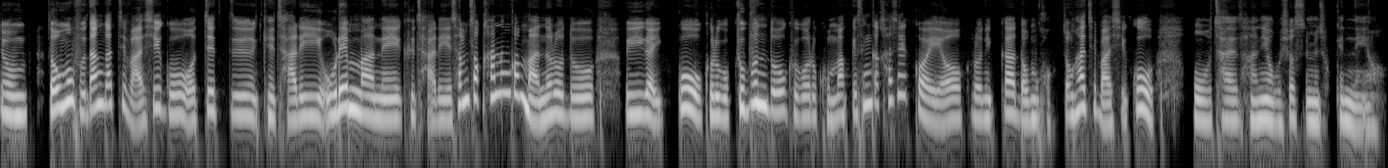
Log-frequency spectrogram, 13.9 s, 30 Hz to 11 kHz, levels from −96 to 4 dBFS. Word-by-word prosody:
좀 190 -2 +3 0.2
너무 260 +8 +7
부담 245 +2 +2
갖지 275 -1 -4
마시고 195 - -2
어쨌든 195 +2 -3
이렇게 180 +2 -4
자리 180 +3 -1
오랜만에 190 -5 +4
그 185 - -9
자리에 165 -1 -4
참석하는 355 - +1
것만으로도 185 - +2 0.3
의의가 200 -1 +1
있고 205 +7 +2
그리고 190 -2 0
그분도 245 - +4
그거를 185 -2 -5
고맙게 190 +4 -6
생각하실 295 - -3
거예요. 170 -4 -2
그러니까 180 +3 -3
너무 165 -1 -2
걱정하지 200 - -3
마시고 160 - -1 0.4
어 160 -2 -1
잘 165 0 -6
다녀오셨으면 160 -1 -1
좋겠네요. 130 -7 -4
190 Hz, 365 characters per minute, -24 LUFS, 165-235 Hz, 0.4 s, 너무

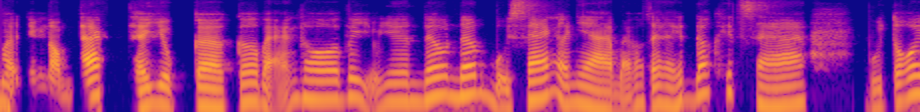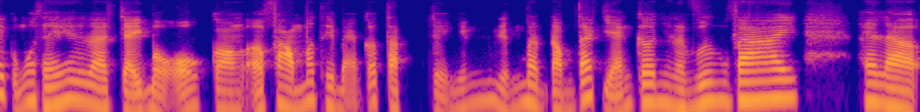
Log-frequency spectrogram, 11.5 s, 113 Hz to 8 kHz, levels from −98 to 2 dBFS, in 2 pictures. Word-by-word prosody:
bài, - - 0
những - - -11
động - - +2
tác - - +9 0.2
thể 130 - +5
dục 150 -1 0
c - - +1 0.2
cơ 170 +1 +1
bản 170 +3 -1
thôi. 185 -1 +2
Ví 200 -1 -1
dụ - - -8
như 170 +4 -3
nếu 195 +6 +1
nếu 215 +1 +4
buổi 165 - -5
sáng 190 - +2
ở - - +2
nhà 140 -6 +2
bạn - - -5
có 155 - -6
thể 145 - 0
là 145 - -2
hít 170 - -4
đất, 225 +4 0
hít 240 - -6
xà, 150 +1 0 0.4
buổi 130 - -7
tối 215 +7 +2
cũng - - -10
có 175 - -3
thể 145 +3 -1
là 145 -4 +2
chạy 115 -4 +1
bộ, 145 - -1
còn 125 -1 0
ở - - +2
phòng 130 - +4
á 175 - -2
thì 145 - -5
bạn 80 -10 -7
có - - -4
tập - - -1 0.2
những - - -9
những 160 +7 -11
những 140 -2 -9
bài 160 -2 0
động 120 0 0
tác 190 +3 +2
giãn 145 - -3
cơ 165 +2 0
như 165 -1 -4
là 135 -3 -3
vươn 170 +6 -3
vai, 185 +2 +4 0.4
hay 170 - -1
là 140 -5 +4
160 Hz, 295 wpm, -23 LUFS, 140-180 Hz, 0.4 s, tác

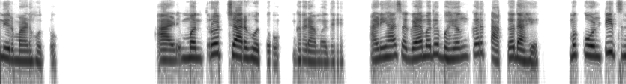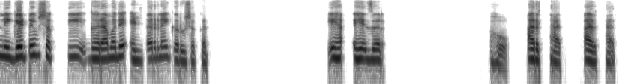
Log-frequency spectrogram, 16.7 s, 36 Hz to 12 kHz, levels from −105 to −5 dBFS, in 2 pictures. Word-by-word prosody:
निर्माण 190 -6 -1
होतो. 165 -2 -11 1.4
आणि 195 +2 0
मंत्रोच्चार 260 +3 +3
होतो 175 -7 -4 0.2
घरामध्ये 170 -3 -7 0.4
आणि 220 +3 0
ह्या 245 +1 0
सगळ्यामध्ये 245 +2 +1
भयंकर 235 +6 -2
ताकद 220 +4 -1
आहे. 180 -5 +1 0.5
मग 270 - +2
कोणतीच 265 +2 +2
निगेटिव्ह 240 +2 +6
शक्ती 240 -2 -4
घरामध्ये 215 +4 +3
एंटर 200 +3 -2
नाही 235 +1 -1
करू 185 -2 -3
शकत. 165 - -8 1.6
ह्या 220 -1 +4 0.2
हे 210 -1 +4
जर 195 -1 +1 1.5
हो, - - -7 0.3
अर्थात, 195 -5 +1 0.3
अर्थात. 170 -3 0
215 Hz, 95 wpm, -24 LUFS, 190-240 Hz, 1.6 s, निगेटिव्ह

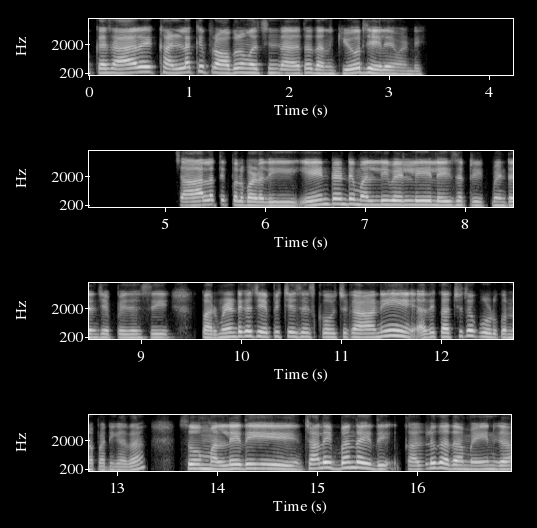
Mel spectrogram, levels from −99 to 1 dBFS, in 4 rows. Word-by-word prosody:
ఒక్కసారి 220 +4 +2 0.2
కళ్ళకి 235 +5 -1
ప్రాబ్లమ్ 225 +1 0
వచ్చిన 215 0 -9
తర్వాత 195 +2 -1
దాన్ని 175 -2 -3
క్యూర్ 215 +4 0
చేయలే‌మండి. 170 -6 0 1.8
చాలా 195 +4 +2
తిప్పలు 215 -3 -4
పడాలి. 185 -1 +1
ఈ - - -1 0.3
ఏంటంటే 260 +2 +2
మళ్ళీ 215 +1 +2
వెళ్లి 215 0 +2 0.2
లేజర్ 200 0 +1
ట్రీట్మెంటని 185 0 -4
చెప్పేసేసి 175 0 -5 0.4
పర్మనెంట్‌గా 215 +8 0
చేపించేసేసుకోవచ్చు 215 -3 -3
గానీ 200 +7 +1 0.3
అది 185 +5 -2
ఖర్చుతో 250 +6 0
కూడుకున్న 185 -4 -4
పని 170 -1 -7
గదా! 165 +4 -4 0.5
సో 230 - +3 0.2
మళ్ళిది 220 +4 +4 0.5
చాలా 235 +3 +1
ఇబ్బందయిద్ది. 265 -7 +2 0.2
కళ్ళు 195 +7 -2
గదా 215 -3 +2
మెయిన్‌గా 195 +1 -1
210 Hz, 115 wpm, -22 LUFS, 190-225 Hz, 1.8 s, మళ్ళిది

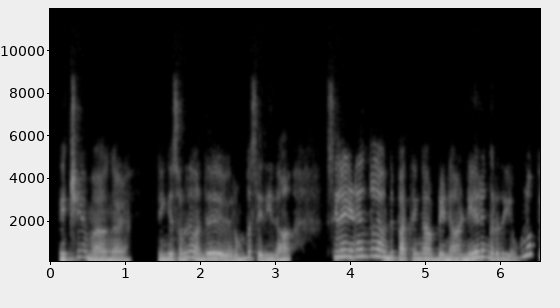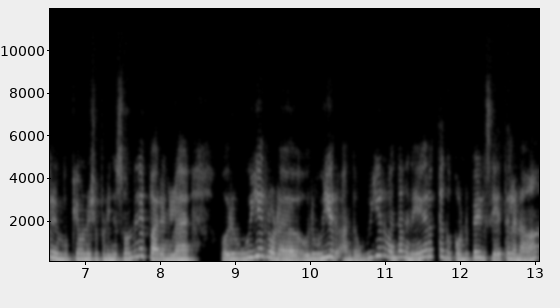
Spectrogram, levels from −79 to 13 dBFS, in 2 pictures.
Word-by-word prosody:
நிச்சயமாங்க. 225 -6 +1 0.6
நீங்கச் 220 +1 +1
சொன்னது 250 +5 0
வந்து 225 +2 +3 0.4
ரொம்ப 230 +6 0
சரிதான். 200 -1 +1 0.6
சில 300 0 +1
இடங்கள்ல 335 +2 0
வந்து 265 0 +2
பாத்தீங்க 230 0 0
அப்டின்னா, 215 -2 +1 0.2
நேரங்குறது 245 -3 +1
எவ்வளவு 390 - -4
பெரிய 265 -4 +2
முக்கியம். 225 +1 -1
இப்ப 215 -1 -3
நீங்க 210 +1 0
சொன்னதே 305 +9 -1
பாருங்களேன் 210 -2 +2 0.5
ஒரு 220 +1 +2 0.2
உயிரோட 285 -7 +2 0.3
ஒரு 210 +3 0
உயிர், 290 +1 +3
அந்த 195 0 -3 0.2
உயிர் 375 +7 -2
வந்து 275 +2 0
அந்த 250 -4 +1
நேரத்துக்குக் 300 -2 -3
கொண்டு 225 +1 -2
போய் 275 0 +2
சேக்கலனா 220 -4 0
235 Hz, 140 wpm, -22 LUFS, 215-285 Hz, 0.6 s, வந்து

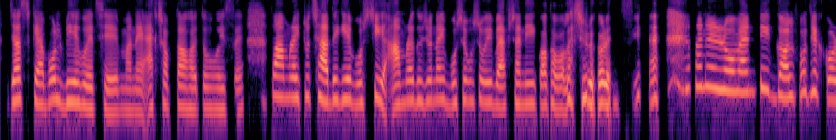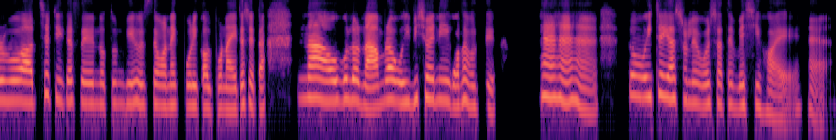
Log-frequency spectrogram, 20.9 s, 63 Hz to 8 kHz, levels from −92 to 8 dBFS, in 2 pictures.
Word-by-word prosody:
Just 250 0 +3
কেবল 235 +3 +2
বিয়ে 235 -1 +3
হয়েছে, 195 -2 -2 0.2
মানে, 180 -1 -5 0.2
১ - - -10
সপ্তাহ 205 -1 -1
হয়তো 190 +1 -5
হইছে। 190 -1 -8 0.4
তো 295 - -5
আমরা 275 0 -1
একটু 285 +2 -7
ছাদে 255 -1 +7
গিয়ে 260 0 +3
বসছি। 230 +5 -3 0.3
আমরা 240 +3 -1
দুজনাই 250 +1 -2
বসে, 235 +2 -4
বসে, 240 +1 -7
ওই 235 - 0
ব্যবসা 200 +3 +1
নিয়ে 225 0 -3
কথা 215 0 0
বলা 260 +6 0
শুরু 255 -5 +4
করেছি। 220 -1 +1 0.8
মানে, 400 0 +1 0.2
রোমান্টিক 340 +2 +3
গল্প 280 +1 +4 0.2
যে 335 - +4
করব, 250 -1 +1 0.3
আচ্ছা 235 +7 -5
ঠিক 245 -2 -6
আছে, 240 -1 -6 0.2
নতুন 225 +1 -9
বিয়ে 225 +1 -3
হয়েছে, 220 0 -6
অনেক 215 0 -3
পরিকল্পনা, 200 -2 -3
এটা 210 +2 -3
সেটা। 195 -2 -2 0.6
না, 275 0 +8 0.2
ওগুলো 255 +1 0
না। 195 - +8
আমরা 250 +4 +2
ওই 230 - 0
বিষয় 265 0 0
নিয়ে 250 -1 -3
কথা 255 +4 -1
বলছি 200 0 -9 0.7
হ্যাঁ, 280 -1 +4
হ্যাঁ, 240 -1 +2
হ্যাঁ। 185 -3 -3 0.4
তো - - -6 0.2
ঐটাই 285 +1 -1
আসলে 245 -2 -7
ওর 220 - -3
সাথে 220 0 -5
বেশি 210 0 -6
হয়। 170 - -4 0.3
হ্যাঁ। - - -10
235 Hz, 175 wpm, -22 LUFS, 210-260 Hz, 0.8 s, না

